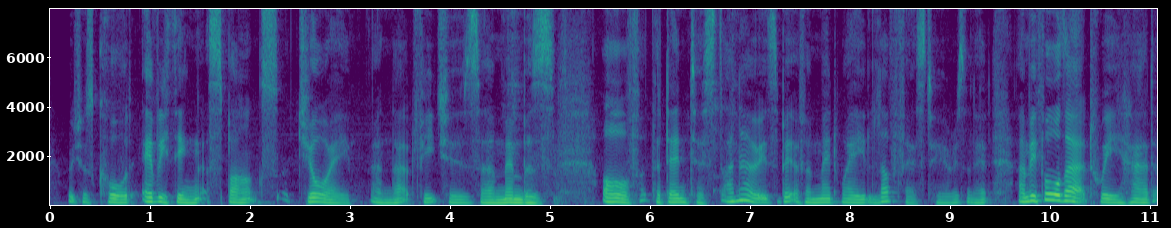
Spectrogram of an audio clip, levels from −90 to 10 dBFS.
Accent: British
